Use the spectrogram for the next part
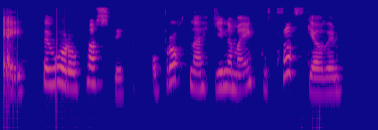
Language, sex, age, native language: Icelandic, female, 30-39, Icelandic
